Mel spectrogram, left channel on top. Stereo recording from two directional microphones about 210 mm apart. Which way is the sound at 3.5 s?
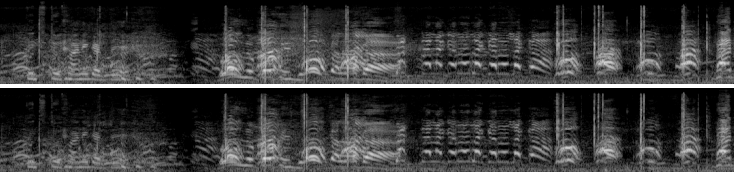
15° right (ahead or behind).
